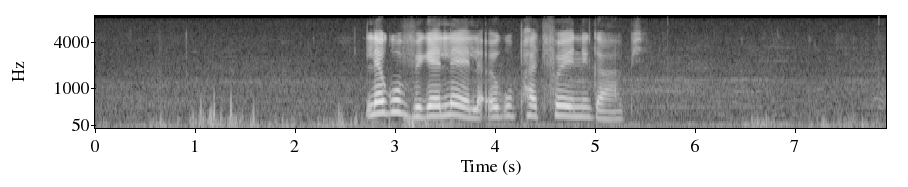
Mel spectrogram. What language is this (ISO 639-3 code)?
ssw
